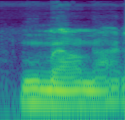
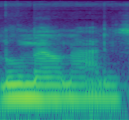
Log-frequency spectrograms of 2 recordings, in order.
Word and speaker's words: Lou Malnati's: Lou Malnati's, is that how you say it? Lou Malnati's, yeah.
